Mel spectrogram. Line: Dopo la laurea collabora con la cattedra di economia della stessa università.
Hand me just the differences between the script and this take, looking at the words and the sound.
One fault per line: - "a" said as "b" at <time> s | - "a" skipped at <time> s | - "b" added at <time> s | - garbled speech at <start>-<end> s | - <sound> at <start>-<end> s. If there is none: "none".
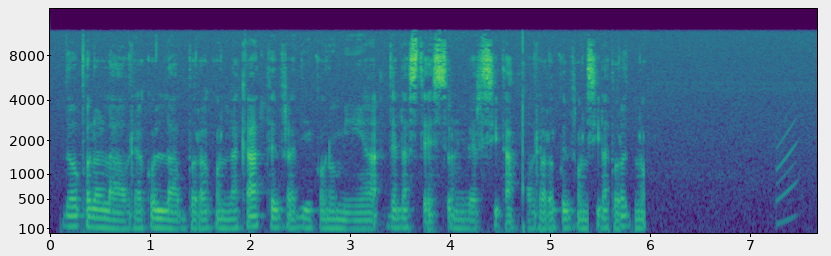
- garbled speech at 4.8-6.0 s
- chirp at 7.3-7.5 s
